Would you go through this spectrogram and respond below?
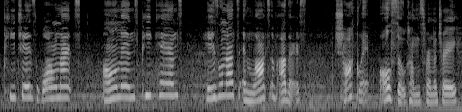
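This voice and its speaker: A woman's voice: high voice, a little hiss or hum. A woman teacher reading a picture book aloud to children, with chatty asides. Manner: slow, warm storytime delivery with lively asides. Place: outdoors near trees.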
